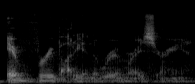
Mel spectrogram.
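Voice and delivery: whispered, dropping right down; hushed whisper. Real, not acted. Telling the host in a hushed whisper. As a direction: whisper it like a secret reveal. The room's silent show of hands.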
